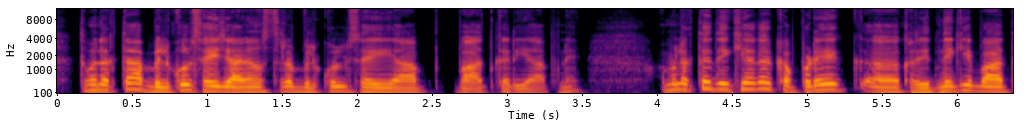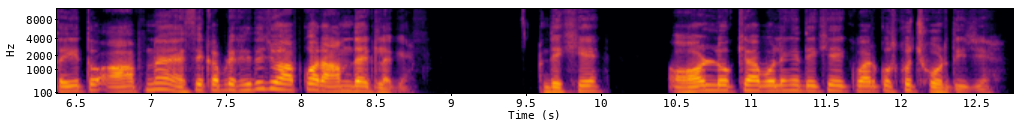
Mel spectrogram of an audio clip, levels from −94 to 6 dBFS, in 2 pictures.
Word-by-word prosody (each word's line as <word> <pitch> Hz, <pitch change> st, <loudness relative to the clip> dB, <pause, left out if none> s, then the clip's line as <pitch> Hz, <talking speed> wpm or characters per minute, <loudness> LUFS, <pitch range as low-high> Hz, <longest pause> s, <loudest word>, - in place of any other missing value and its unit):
तो 175 Hz, -, -6 dB
मुझे 180 Hz, -, +1 dB
लगता 190 Hz, +4 st, +1 dB
है, -, -, +4 dB
आप 180 Hz, -, -2 dB
बिल्कुल 140 Hz, +5 st, +2 dB
सही 155 Hz, -2 st, +1 dB
जा 140 Hz, -2 st, +5 dB
रहे 135 Hz, -, +3 dB
हैं 140 Hz, -, -1 dB
उस 125 Hz, -, -9 dB
तरफ, 150 Hz, 0 st, -2 dB
बिल्कुल 125 Hz, +4 st, -5 dB
सही 130 Hz, -2 st, -2 dB
आप 120 Hz, 0 st, -5 dB, 0.2 s
बात 105 Hz, -3 st, -3 dB
करी 110 Hz, 0 st, -8 dB
आपने 130 Hz, 0 st, -15 dB, 0.6 s
और 170 Hz, -, -14 dB
मुझे 185 Hz, +1 st, -1 dB
लगता 190 Hz, +5 st, 0 dB
है, -, -, 0 dB
देखिए, 200 Hz, +1 st, 0 dB
अगर 215 Hz, 0 st, 0 dB
कपड़े 160 Hz, +8 st, +2 dB
अ, 130 Hz, -8 st, -3 dB
खरीदने 125 Hz, +5 st, -2 dB
की 170 Hz, +3 st, -2 dB
बात 140 Hz, -3 st, +1 dB
आई 145 Hz, -, +3 dB
है, 155 Hz, -, -1 dB
तो 180 Hz, -, -3 dB, 0.2 s
आप 155 Hz, +5 st, -3 dB
ना 200 Hz, +1 st, +1 dB
ऐसे 140 Hz, +3 st, -1 dB
कपड़े 175 Hz, +1 st, 0 dB
खरीदें, 180 Hz, +6 st, -4 dB
जो 220 Hz, -2 st, +2 dB
आपको 185 Hz, +1 st, +5 dB
आरामदायक 150 Hz, -4 st, +4 dB
लगें। 125 Hz, -, -6 dB, 0.9 s
देखिए, 135 Hz, +5 st, 0 dB, 0.5 s
और 140 Hz, +4 st, +4 dB
लोग 170 Hz, 0 st, +1 dB
क्या 170 Hz, -1 st, +5 dB
बोलेंगे, 165 Hz, +1 st, 0 dB
देखिए, 160 Hz, +1 st, -3 dB
एक 150 Hz, -, -7 dB
बार 155 Hz, -, +3 dB
उसको 180 Hz, -, -2 dB
छोड़ 130 Hz, -7 st, -1 dB
दीजिए। 100 Hz, 0 st, -10 dB
150 Hz, 245 wpm, -22 LUFS, 130-175 Hz, 0.9 s, जा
